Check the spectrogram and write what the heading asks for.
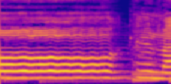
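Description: A man singing a country song to his own acoustic guitar: one long held note that ends about a second and a half in, then the next sung phrase begins near the end.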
